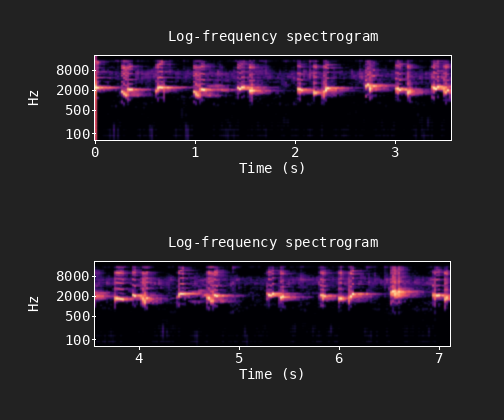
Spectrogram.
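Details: Sooty-headed bulbul lure song meant to set other bulbuls calling back: a steady run of rapid, bubbly whistled phrases, each note slurring down then up, repeated without pause.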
